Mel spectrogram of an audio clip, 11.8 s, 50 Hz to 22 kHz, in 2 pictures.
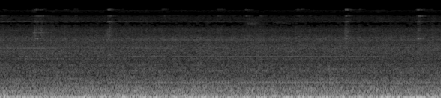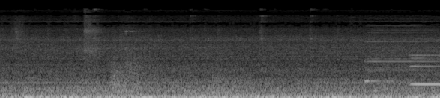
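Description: Steady low hum and rumble inside a Kawasaki C151 train standing at a station, with a few faint clicks. About a second before the end, a steady two-tone chime begins, the lead-in to the door-closing announcement.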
